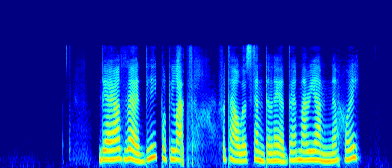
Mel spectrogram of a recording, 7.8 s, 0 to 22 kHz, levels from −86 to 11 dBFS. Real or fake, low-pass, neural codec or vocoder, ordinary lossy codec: fake; 7.2 kHz; codec, 16 kHz, 0.5 kbps, FreqCodec, larger model; none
